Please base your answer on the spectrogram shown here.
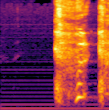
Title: SEVERE COUGHING FIT While Speaking in New York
